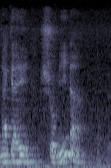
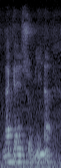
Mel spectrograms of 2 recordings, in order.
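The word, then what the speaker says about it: Nakae Chōmin: un écrivain japonais classique Naka Chomine. Je traduis, c'est pas le pronom, ça se prononce non plus. Nakaë Chomin euh qui est un écrivain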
